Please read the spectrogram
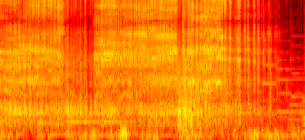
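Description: Remote-control toy ATV driving over gravel, its motor and tyres making a dense, gritty noise that is loudest in the middle seconds and fades near the end.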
